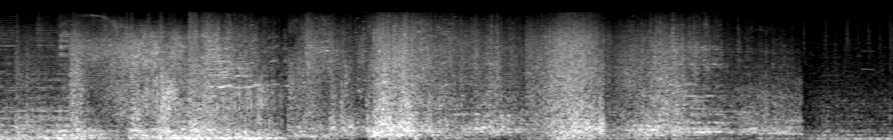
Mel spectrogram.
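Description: Film sound effects of a shoulder-fired rocket being fired and the car it hits exploding and crashing, with metal and glass smashing: several loud blasts over about five seconds. They drop away suddenly near the end.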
